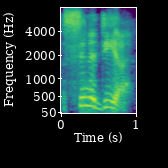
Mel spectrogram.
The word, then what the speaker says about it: sine die: It's sine die is actually the proper pronunciation, and it means until a certain date.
